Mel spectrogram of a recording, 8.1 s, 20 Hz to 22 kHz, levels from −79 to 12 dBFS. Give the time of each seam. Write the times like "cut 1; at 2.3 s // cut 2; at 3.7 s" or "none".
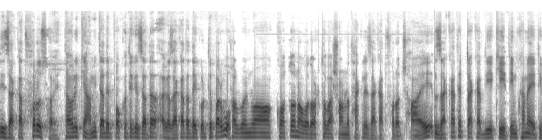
cut 1; at 3.5 s // cut 2; at 6.5 s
